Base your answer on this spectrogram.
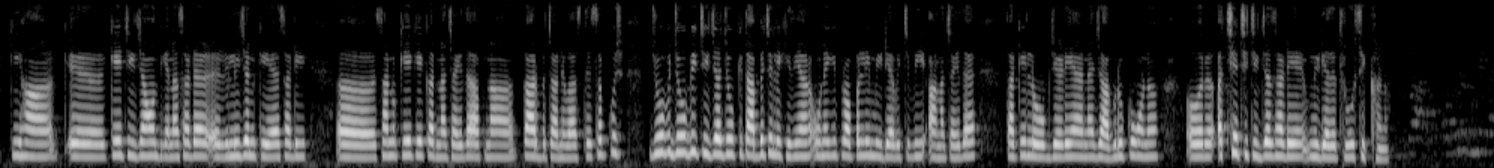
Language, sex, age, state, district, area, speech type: Dogri, female, 18-30, Jammu and Kashmir, Samba, rural, spontaneous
